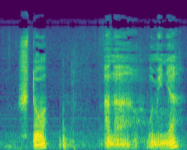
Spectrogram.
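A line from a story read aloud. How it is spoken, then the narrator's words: Muffled mumble into pillow. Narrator (Russian): бормотнула Эва в подушку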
